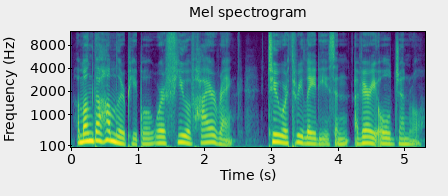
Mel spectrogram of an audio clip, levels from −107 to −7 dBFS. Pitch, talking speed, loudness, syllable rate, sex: 175 Hz, 205 wpm, -17 LUFS, 5.9 syllables/s, female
